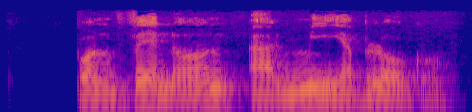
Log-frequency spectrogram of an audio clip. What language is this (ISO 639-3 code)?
epo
